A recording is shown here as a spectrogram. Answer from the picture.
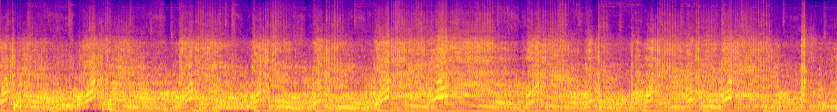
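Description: Performance car engine revved hard over and over, its pitch rising and falling in quick succession, with an exhaust pop near the end: the car is being revved to shoot flames from the exhaust.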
